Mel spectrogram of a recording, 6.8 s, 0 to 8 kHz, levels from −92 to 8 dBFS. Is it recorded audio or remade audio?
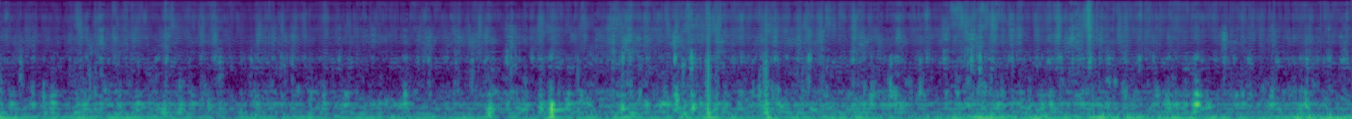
remade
